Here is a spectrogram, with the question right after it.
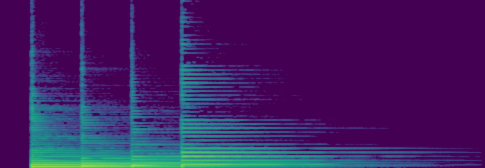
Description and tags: Guitar Arpeggio
Simply a C Major plucked arpeggio on a guitar.
Classical, Guitar, Plucked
